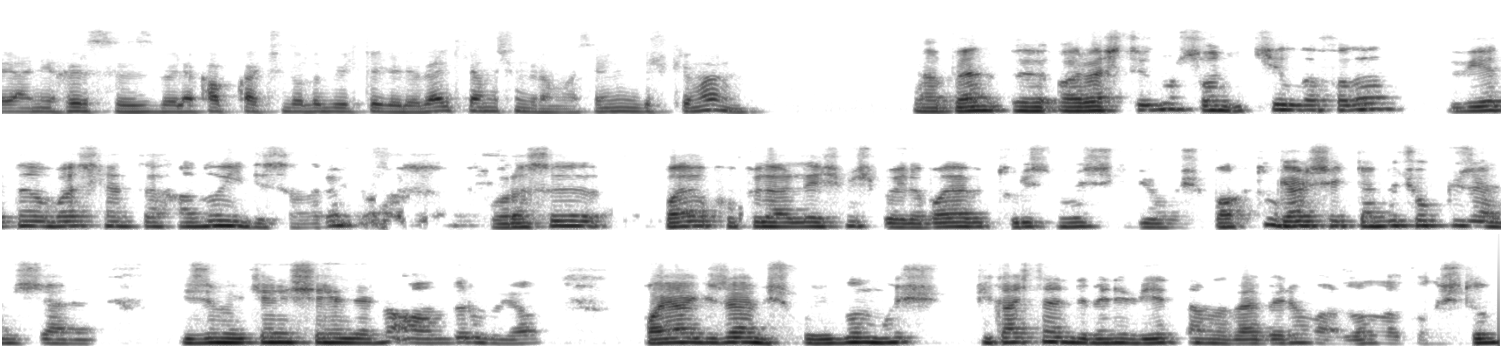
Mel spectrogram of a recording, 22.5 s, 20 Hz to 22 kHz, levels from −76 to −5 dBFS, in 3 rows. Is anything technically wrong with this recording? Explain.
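Yes. An echo leak, likely from a loudspeaker-side echo canceller letting its microphone pickup through, sends a delayed copy of the speech back, trailing by about 0.36 s: a faint but clear stretch from 9.17 to 10.02 s, then barely audible scraps at 10.51 to 10.57 s and 11.18 to 11.24 s.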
